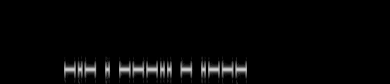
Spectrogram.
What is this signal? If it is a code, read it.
Morse code, heard as a keyed tone, about 36 wpm, 700 Hz. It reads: KE8TJ
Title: USA Call Signs - 5 Characters - 35wpm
